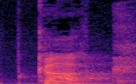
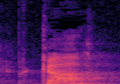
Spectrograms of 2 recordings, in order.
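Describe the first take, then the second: Both takes have the same delivery.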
